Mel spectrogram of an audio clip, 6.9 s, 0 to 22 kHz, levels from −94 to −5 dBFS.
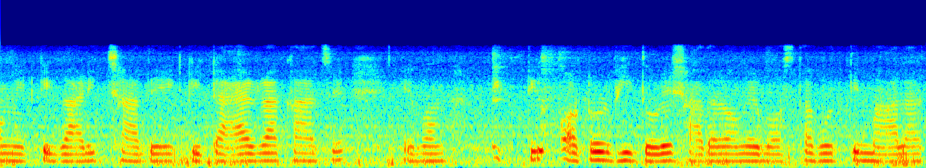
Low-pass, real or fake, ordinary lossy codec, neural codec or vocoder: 7.2 kHz; real; none; none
